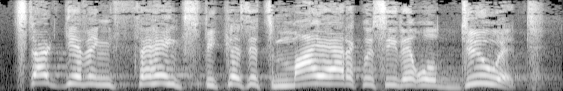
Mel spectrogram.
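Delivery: preaching at full force. Acted. Pastor voicing Moses and God to his congregation, preaching hard. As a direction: lean into it like a preacher at the pulpit.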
